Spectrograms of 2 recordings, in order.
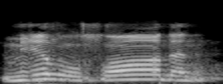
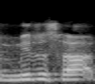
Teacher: را کو پر کرنا ہے اور صاد کو بھی پر کرنا ہے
